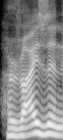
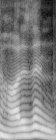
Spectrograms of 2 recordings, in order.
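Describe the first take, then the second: First: The second vowel sounds like eye. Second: The second vowel is a short i. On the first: The speaker calls it right. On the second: The speaker calls it wrong.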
